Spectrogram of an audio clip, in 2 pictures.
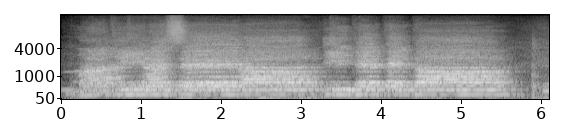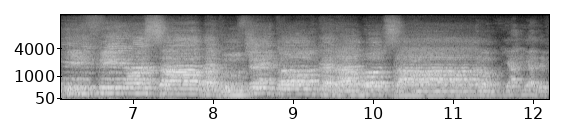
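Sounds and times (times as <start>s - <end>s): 
contraltos singing: 0.0s - 12.0s.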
